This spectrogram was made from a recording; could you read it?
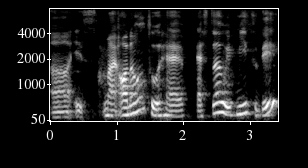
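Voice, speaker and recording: A woman from Singapore with a Singaporean English accent, hosting a casual interview in an animated way with lots of fillers. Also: on the low side, unhurried. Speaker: host. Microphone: video call.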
